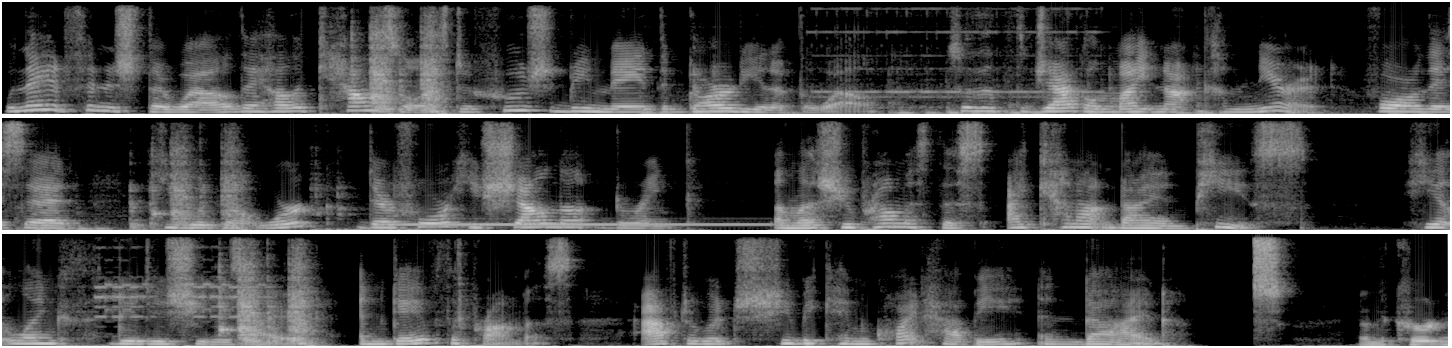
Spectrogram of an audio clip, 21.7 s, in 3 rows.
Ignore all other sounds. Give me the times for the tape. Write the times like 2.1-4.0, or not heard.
1.7-2.2, 8.0-8.5, 15.6-16.1.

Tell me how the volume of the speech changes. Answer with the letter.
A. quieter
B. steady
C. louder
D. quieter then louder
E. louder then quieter
B.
